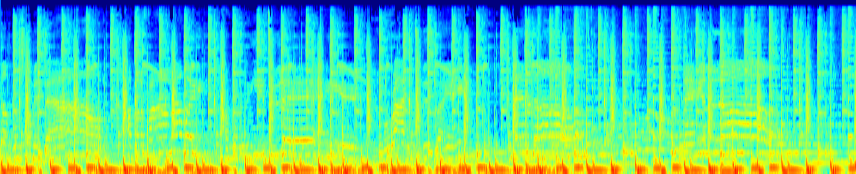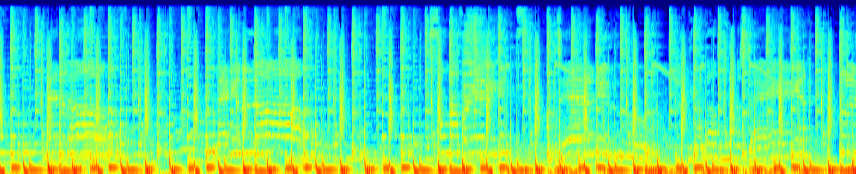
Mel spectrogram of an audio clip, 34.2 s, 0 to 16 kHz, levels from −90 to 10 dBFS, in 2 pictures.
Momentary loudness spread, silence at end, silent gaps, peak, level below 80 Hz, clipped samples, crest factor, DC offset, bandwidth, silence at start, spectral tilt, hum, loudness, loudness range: 3 LU; 0 s; none; 0 dBFS; -16 dBFS; under 0.1%; 14 dB; under 0.1%; 14 kHz; 0 s; -5 dB/octave; none; -16 LUFS; 1 LU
